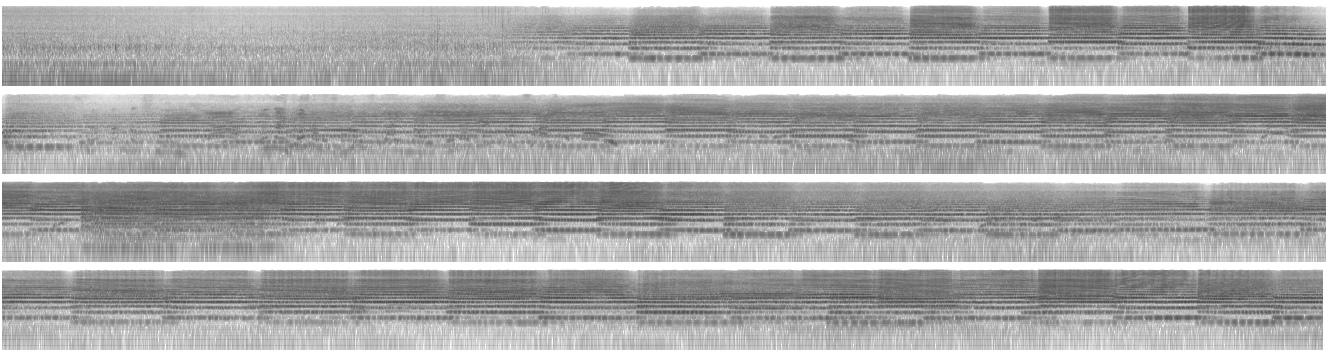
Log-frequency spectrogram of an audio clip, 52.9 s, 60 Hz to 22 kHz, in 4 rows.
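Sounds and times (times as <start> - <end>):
two-tone fire engine sirens: 0.0 - 1.9, 3.1 - 52.9
truck engine rumble: 0.0 - 52.9
deep horn blasts: 27.3 - 29.4.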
